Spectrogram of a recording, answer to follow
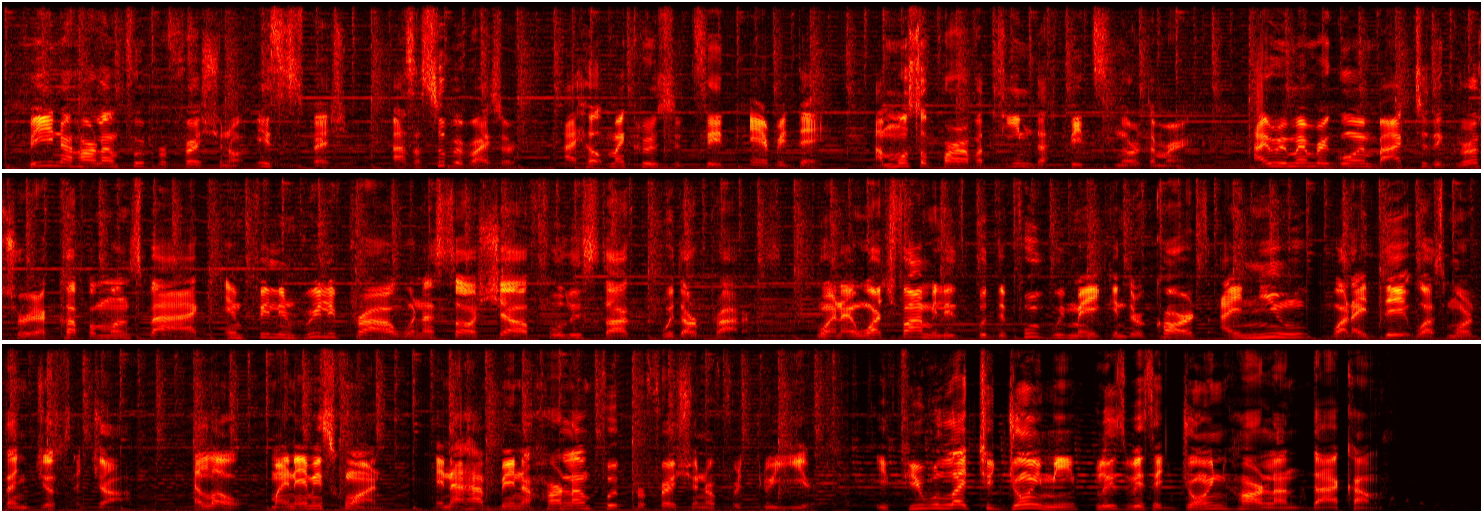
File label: English Ad; Sprint; NAmerica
